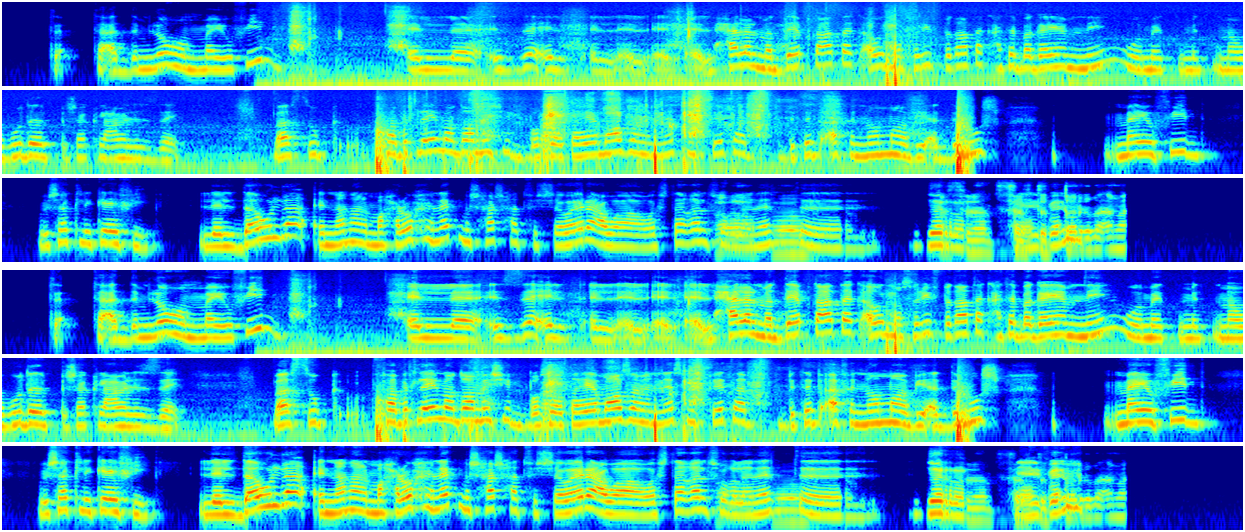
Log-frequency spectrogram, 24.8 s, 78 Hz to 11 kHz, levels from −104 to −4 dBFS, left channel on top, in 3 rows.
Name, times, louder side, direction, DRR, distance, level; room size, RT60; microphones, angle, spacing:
voice 1, 0.3-1.9 2.7-9.5 10.1-15.1 15.6-16.3 16.8-17.6 17.9-22.1 22.7-23.0 23.3-23.7, right 5 dB, 85° right, 0.8 m, -35 dB
sound 1, 1.7-14.8, left 4 dB, 25° left, 0.3 m, -41 dB
voice 2, 21.3-22.0 22.8-24.0, left 3 dB, 65° left, 0.9 m, -43 dB
head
